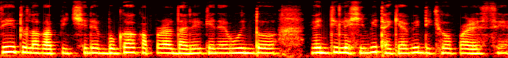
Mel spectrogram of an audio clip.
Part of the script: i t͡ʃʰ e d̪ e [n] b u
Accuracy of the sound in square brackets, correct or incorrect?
incorrect: none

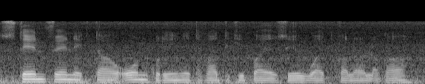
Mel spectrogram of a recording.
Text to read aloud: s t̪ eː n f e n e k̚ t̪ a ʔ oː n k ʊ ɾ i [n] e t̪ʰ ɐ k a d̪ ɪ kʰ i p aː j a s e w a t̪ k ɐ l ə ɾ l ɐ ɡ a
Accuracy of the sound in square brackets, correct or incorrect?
correct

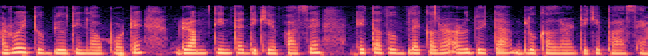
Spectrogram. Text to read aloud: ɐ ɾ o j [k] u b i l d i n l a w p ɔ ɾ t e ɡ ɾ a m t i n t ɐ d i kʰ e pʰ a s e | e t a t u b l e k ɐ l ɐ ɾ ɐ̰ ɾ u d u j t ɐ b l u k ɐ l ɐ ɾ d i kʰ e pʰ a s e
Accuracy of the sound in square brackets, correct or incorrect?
incorrect: t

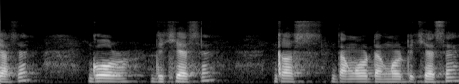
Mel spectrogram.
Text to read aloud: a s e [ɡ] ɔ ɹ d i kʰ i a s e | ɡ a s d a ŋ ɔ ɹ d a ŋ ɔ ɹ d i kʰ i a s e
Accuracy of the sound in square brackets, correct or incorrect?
correct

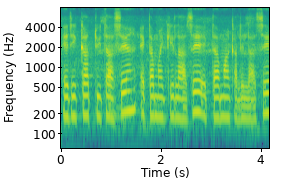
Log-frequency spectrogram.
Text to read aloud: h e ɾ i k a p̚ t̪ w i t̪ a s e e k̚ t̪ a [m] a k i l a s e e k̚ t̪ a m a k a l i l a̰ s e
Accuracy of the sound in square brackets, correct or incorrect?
correct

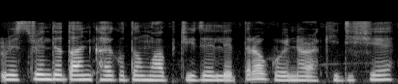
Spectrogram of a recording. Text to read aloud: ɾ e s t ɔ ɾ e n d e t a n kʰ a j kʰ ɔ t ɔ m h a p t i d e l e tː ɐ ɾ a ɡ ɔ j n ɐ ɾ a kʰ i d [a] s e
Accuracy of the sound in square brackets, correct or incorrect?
incorrect: i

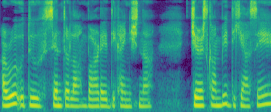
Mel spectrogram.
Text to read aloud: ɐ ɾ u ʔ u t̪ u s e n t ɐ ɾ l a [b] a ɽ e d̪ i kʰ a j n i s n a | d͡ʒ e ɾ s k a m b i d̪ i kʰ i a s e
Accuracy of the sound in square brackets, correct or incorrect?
correct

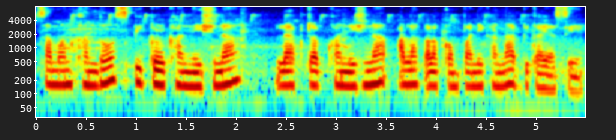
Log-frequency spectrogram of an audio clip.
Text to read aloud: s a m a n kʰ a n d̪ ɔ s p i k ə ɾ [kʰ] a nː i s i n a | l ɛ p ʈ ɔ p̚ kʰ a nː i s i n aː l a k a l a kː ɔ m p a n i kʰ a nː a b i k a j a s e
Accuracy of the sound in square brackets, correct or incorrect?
correct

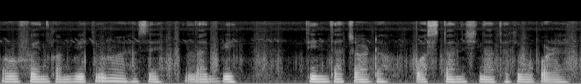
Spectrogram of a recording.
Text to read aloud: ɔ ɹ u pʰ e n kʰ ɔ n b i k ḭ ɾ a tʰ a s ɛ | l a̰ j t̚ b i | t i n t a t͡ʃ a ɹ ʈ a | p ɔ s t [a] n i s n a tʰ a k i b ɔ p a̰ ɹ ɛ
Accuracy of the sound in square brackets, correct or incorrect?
correct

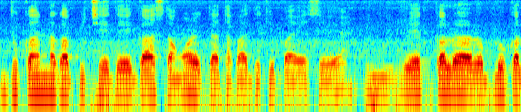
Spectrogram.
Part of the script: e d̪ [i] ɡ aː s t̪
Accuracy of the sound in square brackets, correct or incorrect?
incorrect: e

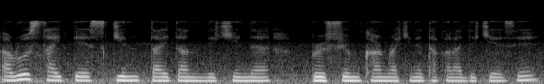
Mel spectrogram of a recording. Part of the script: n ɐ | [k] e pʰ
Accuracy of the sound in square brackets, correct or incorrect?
incorrect: p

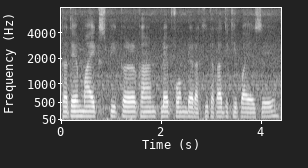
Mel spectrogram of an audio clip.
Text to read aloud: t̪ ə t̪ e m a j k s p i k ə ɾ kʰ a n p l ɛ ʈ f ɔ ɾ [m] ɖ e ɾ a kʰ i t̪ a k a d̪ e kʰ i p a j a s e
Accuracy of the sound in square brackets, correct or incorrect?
correct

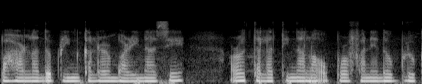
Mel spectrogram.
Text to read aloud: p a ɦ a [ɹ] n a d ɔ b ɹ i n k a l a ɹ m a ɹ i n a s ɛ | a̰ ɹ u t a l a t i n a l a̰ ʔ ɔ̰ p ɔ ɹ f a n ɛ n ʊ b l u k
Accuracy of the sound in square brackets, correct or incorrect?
correct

